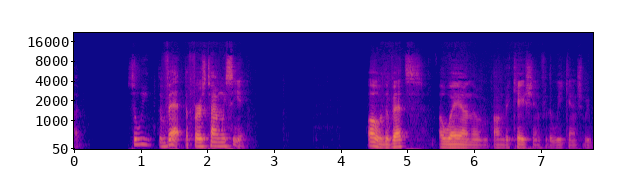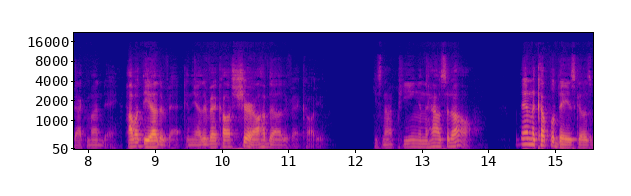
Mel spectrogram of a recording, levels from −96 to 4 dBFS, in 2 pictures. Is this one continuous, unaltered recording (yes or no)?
no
